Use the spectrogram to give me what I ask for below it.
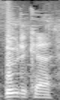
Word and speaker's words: Boudica: Of course, there are two pronunciations of her name, Boudicea, which is what I was taught in school, and Boudica, which has become more and more prevalent in recent years.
